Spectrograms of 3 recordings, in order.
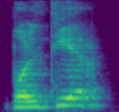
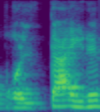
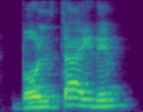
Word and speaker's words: Voltaire: crítico de la religión voltier o voltaire Perdón por la pronunciación voltaire este en su diccionario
